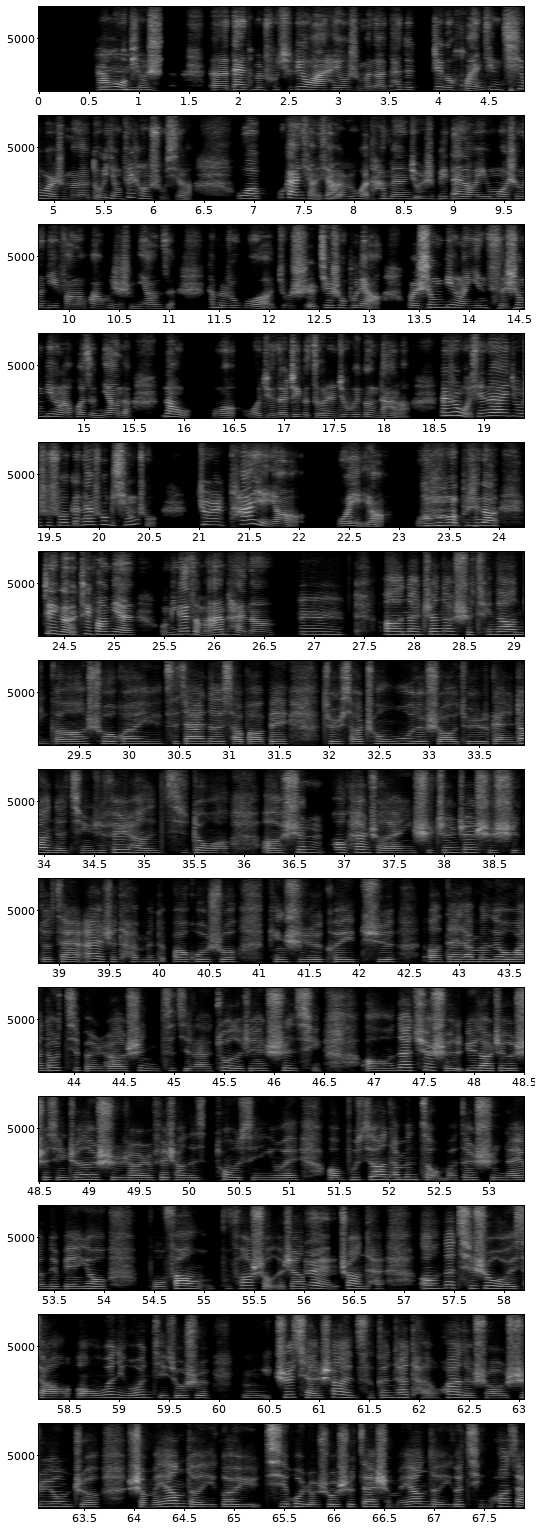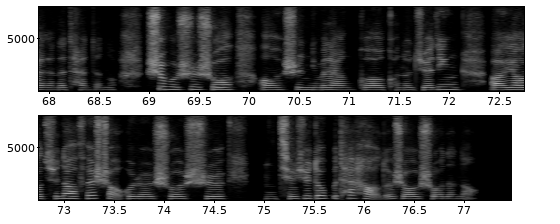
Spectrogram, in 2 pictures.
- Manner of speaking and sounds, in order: tapping; laughing while speaking: "我"
- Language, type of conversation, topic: Chinese, advice, 分手后共同财产或宠物的归属与安排发生纠纷，该怎么办？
